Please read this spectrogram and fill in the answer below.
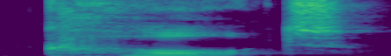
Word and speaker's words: caught: she caught the subway notice the pronunciation court court so catch court she caught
